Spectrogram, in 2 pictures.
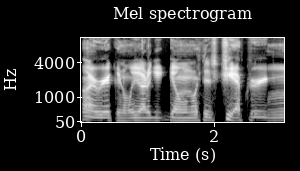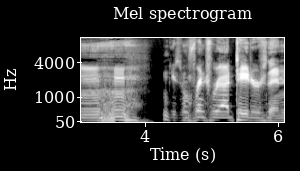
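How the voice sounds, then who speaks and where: A man puts on a gruff character voice, pitched fairly low. He drawls at a fairly slow pace with fairly even intonation. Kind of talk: folksy, rural. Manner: gruff slow drawl.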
